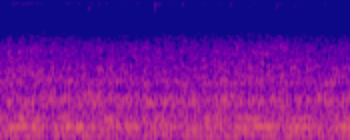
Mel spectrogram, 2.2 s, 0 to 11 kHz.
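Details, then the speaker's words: Martec Four Seasons 1200mm ceiling fan, bought about a month ago and run straight off a plug without its controller, turns with a steady low drone and a faint repeating rough rumble each turn; it has noisy bangs and a slight wobble. "and yes if you can hear if you can hear um it has noisy bangs so um yeah it has like a slsh wobble"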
